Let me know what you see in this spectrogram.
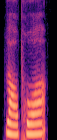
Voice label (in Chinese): "老婆", Chinese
